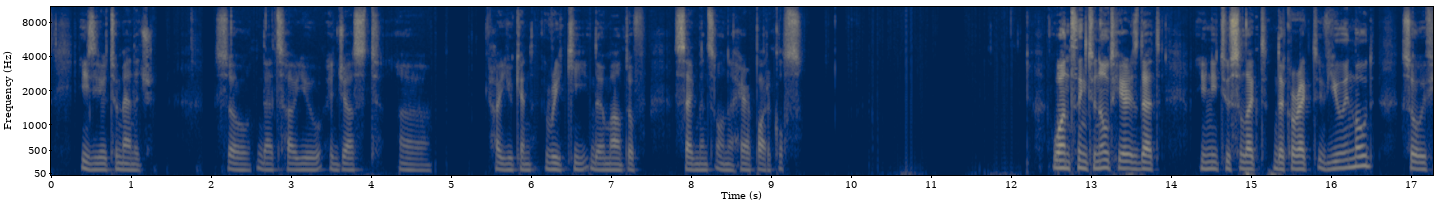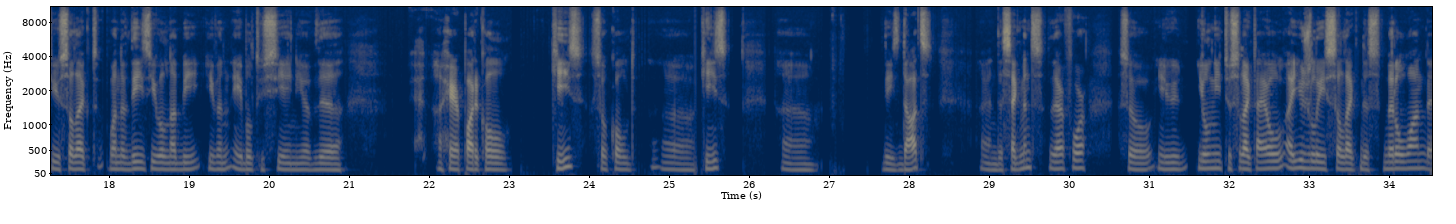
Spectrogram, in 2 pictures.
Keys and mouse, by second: 0.8 middle click, 25.9 middle click, 27.5 middle click.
